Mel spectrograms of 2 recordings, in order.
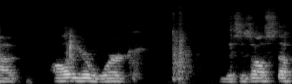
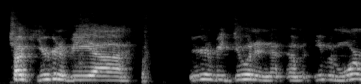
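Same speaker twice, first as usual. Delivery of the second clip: raised, higher voice calling out; calling out to Chuck; 6 semitones higher, 5 dB louder than usual. Real, not acted. Talking up to Chuck across the room, loudly.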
